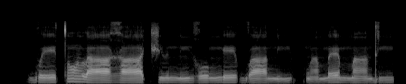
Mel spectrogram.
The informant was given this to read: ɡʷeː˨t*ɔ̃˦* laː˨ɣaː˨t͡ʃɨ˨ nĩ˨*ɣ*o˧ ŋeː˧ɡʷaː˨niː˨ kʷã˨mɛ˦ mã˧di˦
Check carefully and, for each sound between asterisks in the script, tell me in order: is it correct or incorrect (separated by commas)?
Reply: correct, correct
